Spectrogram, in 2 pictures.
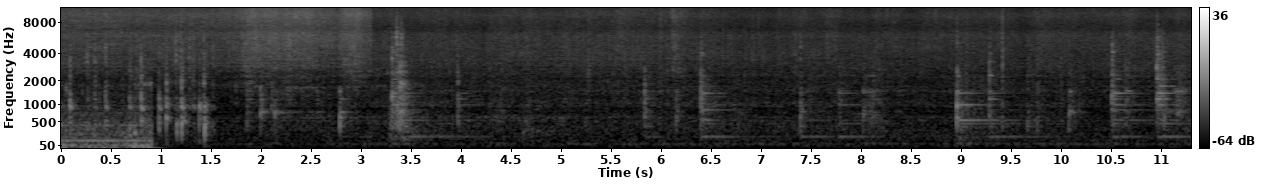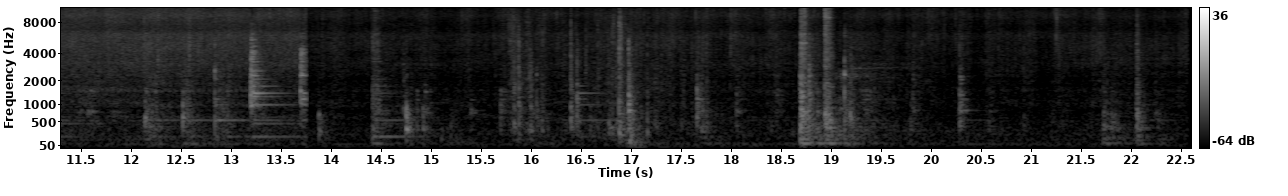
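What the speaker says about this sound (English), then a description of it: "Keep stirring until those onions are looking translucent" Onions are stirred in a hot, thick gumbo pan, giving a continuous close sizzle with repeated scraping strokes of the spoon and soft clicks throughout, no voices.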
